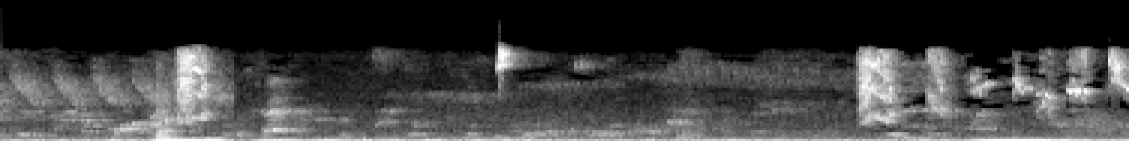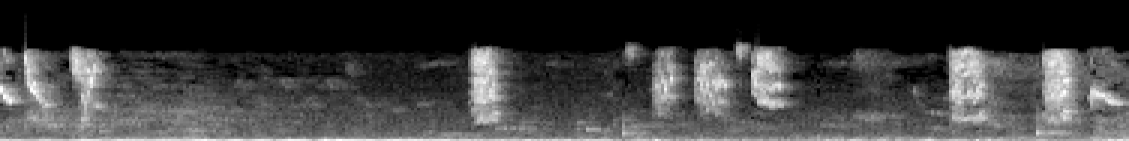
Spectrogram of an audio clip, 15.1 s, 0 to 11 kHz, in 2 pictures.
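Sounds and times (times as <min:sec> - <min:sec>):
double-collared seedeater giving high chirps and twittered phrases: 0:00.0 - 0:01.6, 0:05.0 - 0:08.4, 0:09.4 - 0:15.0
loud steady low droning hum: 0:00.0 - 0:11.6
speech: 0:01.2 - 0:01.4.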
